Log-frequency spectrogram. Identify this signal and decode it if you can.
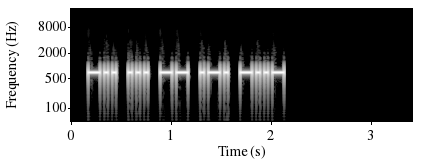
Morse code, heard as a keyed tone, about 30 wpm, 700 Hz. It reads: DSMRX
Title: Code Groups - 5 Letters - 30wpm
